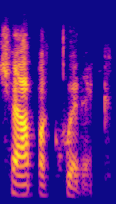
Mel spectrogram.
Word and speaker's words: Chappaquiddick: But that's how you say it, Chappaquiddick.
